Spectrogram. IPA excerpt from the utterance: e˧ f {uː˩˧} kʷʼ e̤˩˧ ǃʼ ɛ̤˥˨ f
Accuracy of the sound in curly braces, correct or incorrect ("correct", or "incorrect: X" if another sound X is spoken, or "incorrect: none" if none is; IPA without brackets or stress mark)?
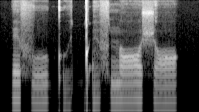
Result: correct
